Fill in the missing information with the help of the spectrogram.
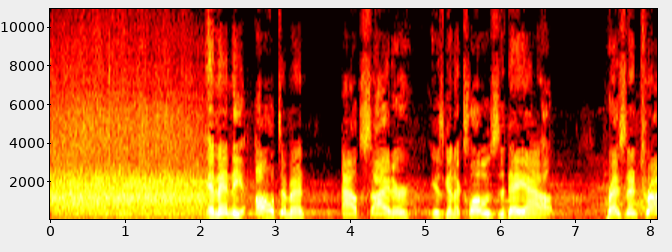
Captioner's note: applause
